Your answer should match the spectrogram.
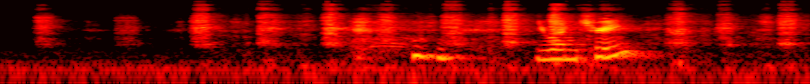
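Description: Candy the dog pants in quick, breathy huffs close by, the rhythmic panting broken by a few snorty breaths while a person speaks briefly over it.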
